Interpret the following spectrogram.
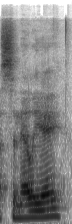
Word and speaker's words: Sennelier: two I use La franc I use uh sennelier I think that's how you say it um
